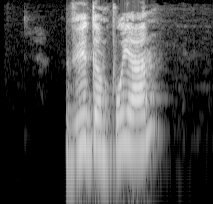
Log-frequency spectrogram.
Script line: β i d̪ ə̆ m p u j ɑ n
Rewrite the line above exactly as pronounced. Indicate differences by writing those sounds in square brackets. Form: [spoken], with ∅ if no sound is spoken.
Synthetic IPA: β [y] d̪ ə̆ m p u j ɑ n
